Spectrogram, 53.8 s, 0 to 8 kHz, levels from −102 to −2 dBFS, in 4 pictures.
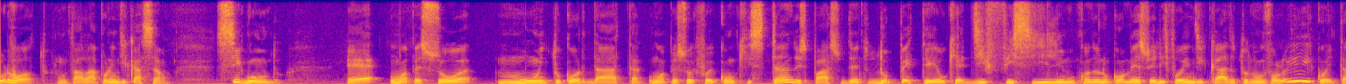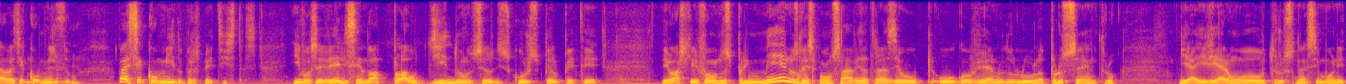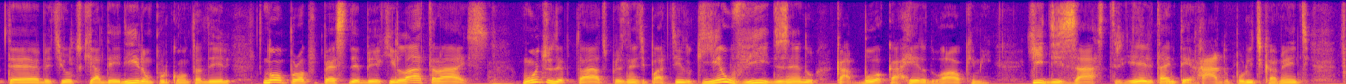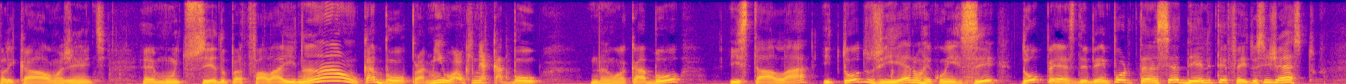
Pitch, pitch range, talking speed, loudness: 120 Hz, 105-145 Hz, 165 wpm, -18 LUFS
